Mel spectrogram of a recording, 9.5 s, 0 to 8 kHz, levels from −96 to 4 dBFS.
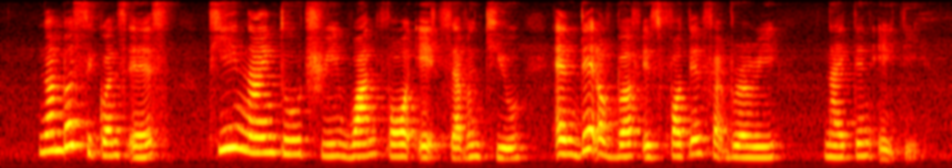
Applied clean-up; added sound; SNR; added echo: none; none; none; none.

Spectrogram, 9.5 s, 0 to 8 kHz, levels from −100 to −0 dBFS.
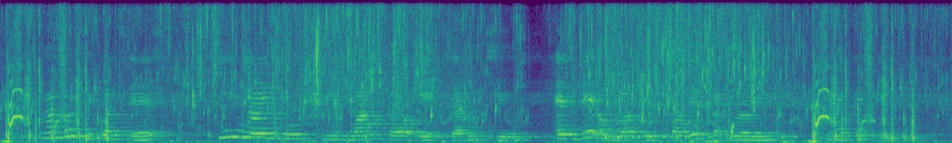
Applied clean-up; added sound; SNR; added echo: none; Squeak / Trickle, dribble / Sink (filling or washing); 0 dB; reverberation time 0.9 s.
